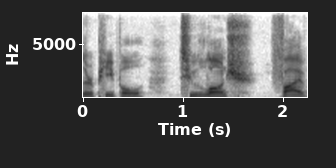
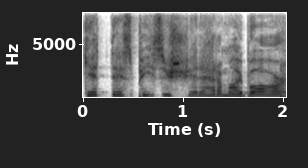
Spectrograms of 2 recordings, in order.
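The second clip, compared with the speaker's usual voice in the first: shrill, very high, piercing shout. Retelling a story of a woman shouting in her bar, imitating her shouting. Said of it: "she's shouting".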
